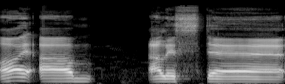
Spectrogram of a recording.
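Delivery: loud, booming, grand, self-important pompous duke voice. A player poses as a big scary duke introducing themselves, booming voice as Alistair. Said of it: "I will be your let's say manservant, and you will be some kind of large, scary duke. / You're just a very big, scary duke. / And she kind of jumps on the spot at this booming voice that's come from be".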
